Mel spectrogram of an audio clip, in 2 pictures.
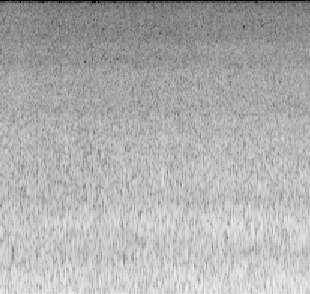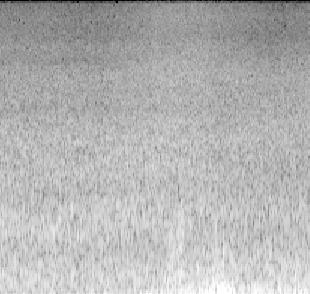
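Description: Ocean waves on a long sandy beach in Cambodia, a continuous loud roar of surf mixed with heavy wind rumble against the microphone, swelling slightly near the end.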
